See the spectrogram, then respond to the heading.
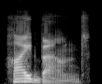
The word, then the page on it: hidebound: British English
